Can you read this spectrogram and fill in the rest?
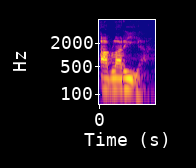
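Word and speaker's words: hablaría: how to pronounce it you're gonna pronounce it ah and you run it together hablaria all right number of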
